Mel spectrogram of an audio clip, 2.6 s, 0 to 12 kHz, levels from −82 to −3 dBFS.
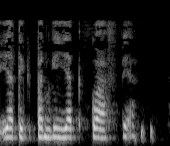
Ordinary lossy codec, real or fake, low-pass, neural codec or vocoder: MP3, 32 kbps; real; 7.2 kHz; none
